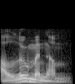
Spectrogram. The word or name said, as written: aluminum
